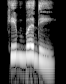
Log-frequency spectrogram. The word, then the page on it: ಕೈಬೆತ್ತ: kannada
